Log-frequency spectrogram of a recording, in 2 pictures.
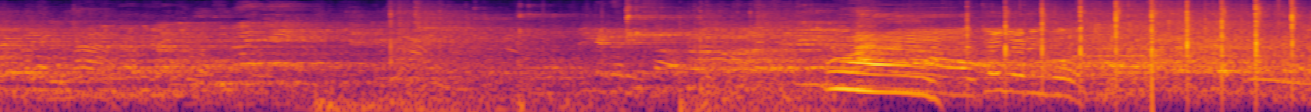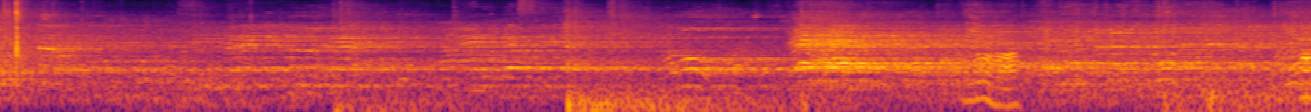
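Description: Spectators shout and cheer in an echoing indoor hall.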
